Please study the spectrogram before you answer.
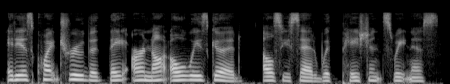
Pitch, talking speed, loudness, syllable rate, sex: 185 Hz, 200 wpm, -17 LUFS, 5.2 syllables/s, female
